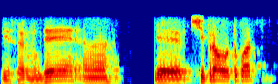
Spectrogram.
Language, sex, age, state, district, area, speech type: Hindi, male, 18-30, Madhya Pradesh, Ujjain, rural, conversation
